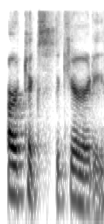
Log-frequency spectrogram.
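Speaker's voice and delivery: ordinary delivery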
